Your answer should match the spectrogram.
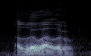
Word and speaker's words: Alualu: Our next one is Tyson Alualu. How to pronounce the name according to Wikipedia? Alualu. That's how you pronounce his name.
